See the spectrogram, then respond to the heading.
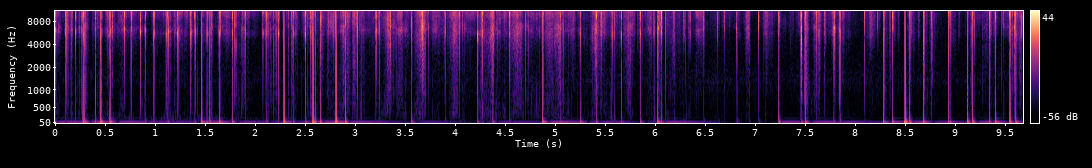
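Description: Long acrylic nails tap rapidly and continuously on a small white hollow plastic earphone inline microphone capsule. The sound is a dense stream of sharp, dry clicks, each with a brief low thump and a bright edge. The taps stop short with no ring, and the pace shifts between quick bursts and brief gaps.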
